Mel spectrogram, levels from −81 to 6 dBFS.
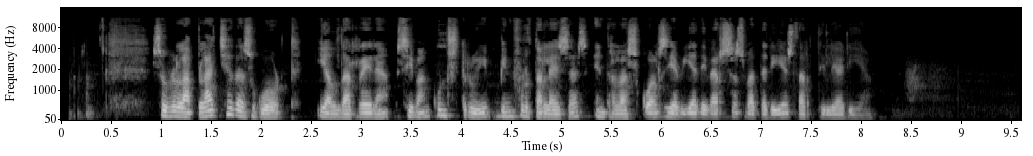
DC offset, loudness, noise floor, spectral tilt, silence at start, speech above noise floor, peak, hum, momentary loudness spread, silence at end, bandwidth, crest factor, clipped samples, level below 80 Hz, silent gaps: under 0.1%; -23 LUFS; -70 dBFS; -4.5 dB/octave; 0.25 s; 47 dB; -4 dBFS; none; 11 LU; 1.55 s; 11.5 kHz; 20 dB; under 0.1%; -70 dBFS; none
